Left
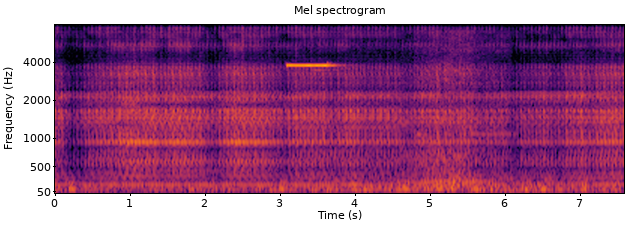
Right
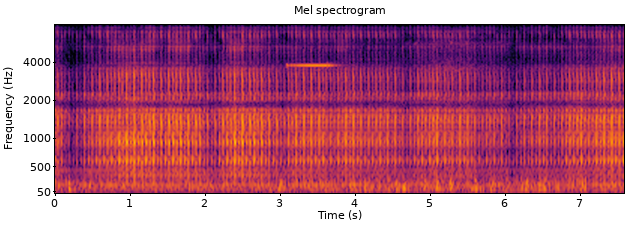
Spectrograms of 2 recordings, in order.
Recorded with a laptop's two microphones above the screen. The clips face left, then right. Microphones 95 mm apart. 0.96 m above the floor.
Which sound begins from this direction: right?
A fan, at 0.0 s.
